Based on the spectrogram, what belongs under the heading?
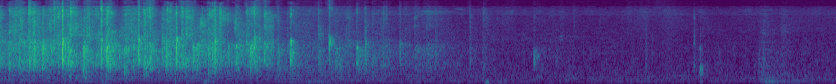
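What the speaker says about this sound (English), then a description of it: "A big round of applause." Audience applause at a public service summit opening ceremony, a dense burst of clapping that fades out after about two seconds, leaving a few scattered claps and quiet room noise.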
